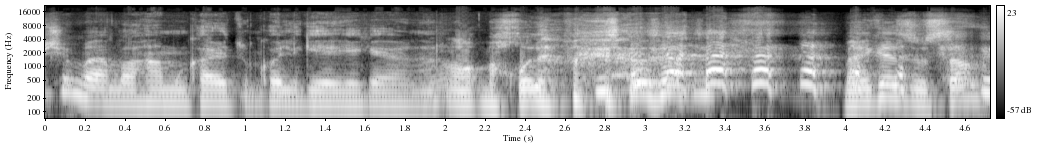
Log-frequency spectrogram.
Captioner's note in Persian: خنده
